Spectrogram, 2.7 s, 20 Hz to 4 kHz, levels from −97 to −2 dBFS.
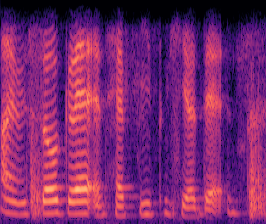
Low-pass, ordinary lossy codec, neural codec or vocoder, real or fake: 3.6 kHz; Opus, 24 kbps; none; real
